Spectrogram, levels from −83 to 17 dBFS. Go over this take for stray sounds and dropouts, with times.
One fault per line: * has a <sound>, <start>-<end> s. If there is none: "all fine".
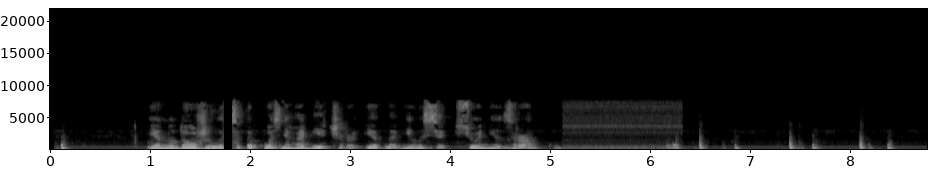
* has a dropout, 1.7-1.8 s
* has a laugh, 6.2-6.3 s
